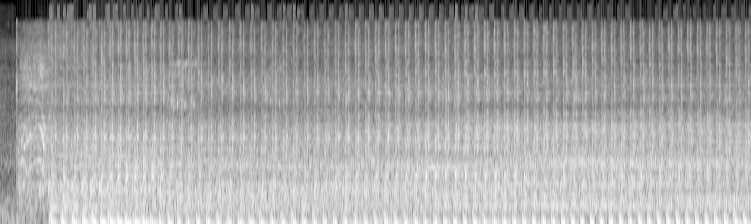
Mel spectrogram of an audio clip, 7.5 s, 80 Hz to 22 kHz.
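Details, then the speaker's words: Royal Enfield Bullet 350 BS6, about four years old, roughly 3137 km: engine fires up, then a sharp even tick-tick at roughly three and a half per second over idle, never heard before; tappet ticking from low oil, going to service centre. "ये आप सुन रहे हो ना कैसे kit की आवाज आ रही है मतलब एक अजीब सी आवाज आ रही है पहले ऐसी आवाज जिसमें कभी भी नहीं आती थी"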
